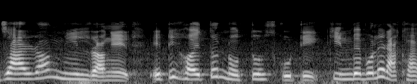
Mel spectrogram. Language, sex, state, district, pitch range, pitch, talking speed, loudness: Bengali, female, Bihar, Katihar, 235-350 Hz, 255 Hz, 170 wpm, -15 LUFS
